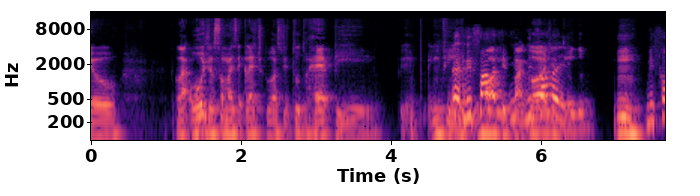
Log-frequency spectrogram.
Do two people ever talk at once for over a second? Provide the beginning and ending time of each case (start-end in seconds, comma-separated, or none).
4.8-6.5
